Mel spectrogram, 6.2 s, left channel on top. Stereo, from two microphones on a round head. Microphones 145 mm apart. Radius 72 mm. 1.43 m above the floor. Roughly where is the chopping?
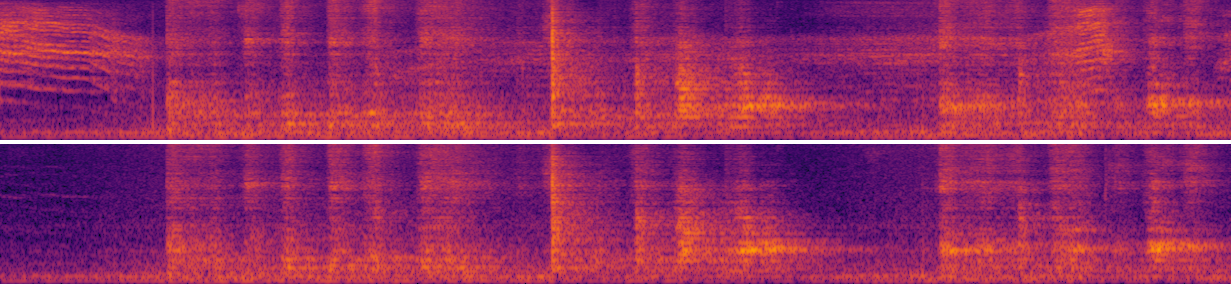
Centre.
